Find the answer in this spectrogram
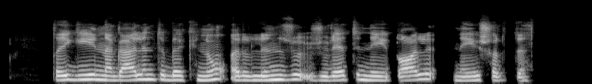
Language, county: Lithuanian, Vilnius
